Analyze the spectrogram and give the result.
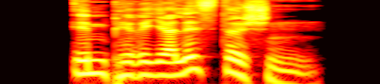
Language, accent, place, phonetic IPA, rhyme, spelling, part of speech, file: German, Germany, Berlin, [ˌɪmpeʁiaˈlɪstɪʃn̩], -ɪstɪʃn̩, imperialistischen, adjective, De-imperialistischen.ogg
- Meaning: inflection of imperialistisch: 1. strong genitive masculine/neuter singular 2. weak/mixed genitive/dative all-gender singular 3. strong/weak/mixed accusative masculine singular 4. strong dative plural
